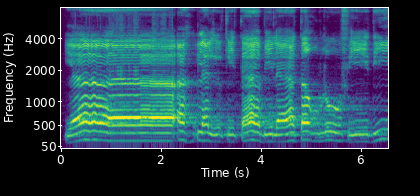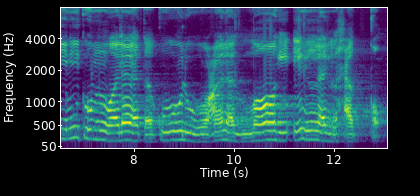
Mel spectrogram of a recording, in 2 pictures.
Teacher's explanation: حق کا قاف کو پور پڑھیں گے، حروف مستعلیہ میں سے ہے، اور یہاں پر وقف کریں گے تو قاف میں قلقلہ بھی ہوگا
